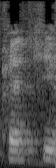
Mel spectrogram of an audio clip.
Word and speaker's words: Petry: It's pronounced Petry, like pet the dog and put the key in the door.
